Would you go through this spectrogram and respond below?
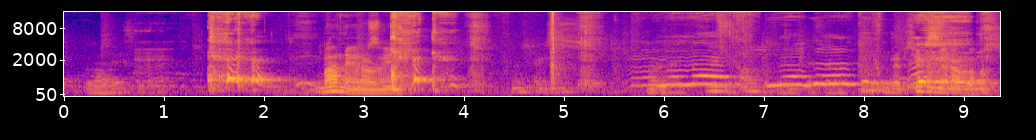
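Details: Child, described as a fever, cough and sore throat patient, crying and fussing in a small room, with a few short coughs between the cries.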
